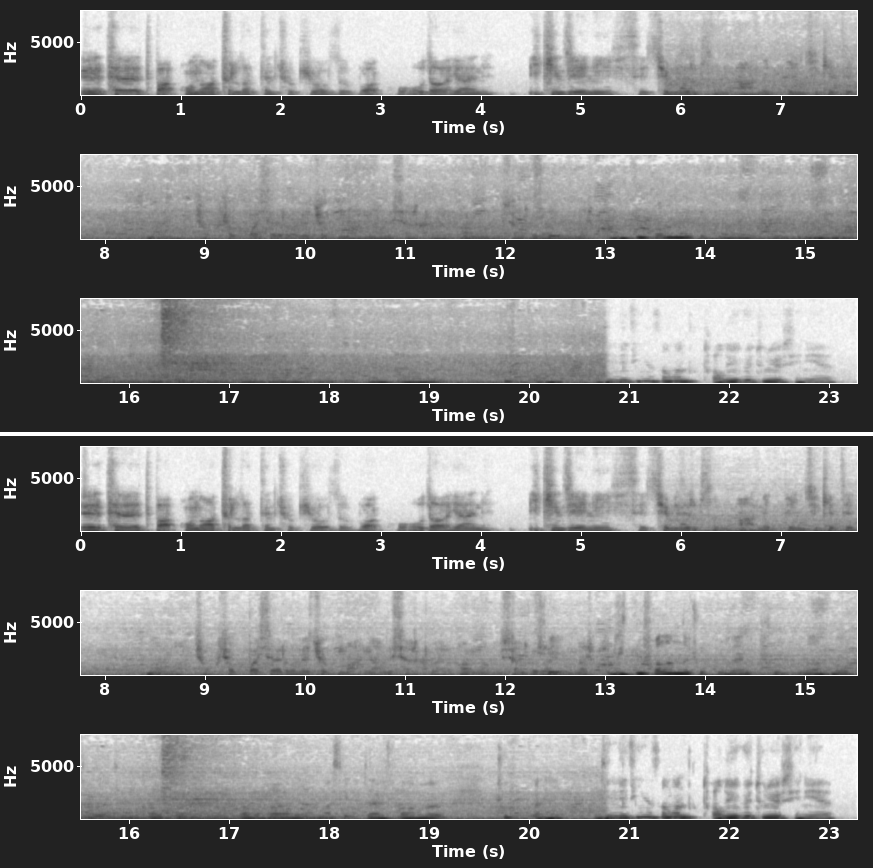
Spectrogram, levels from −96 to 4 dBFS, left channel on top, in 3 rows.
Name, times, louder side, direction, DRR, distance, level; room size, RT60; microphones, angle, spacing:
voice 1, 0.0-4.1 4.5-13.0 19.7-19.8, right 1 dB, 15° right, 1.2 m, -33 dB
sound 1, 5.8-20.8, left 3 dB, 35° left, 0.5 m, -31 dB
voice 2, 8.4-8.8 12.1-12.6 13.0-20.3 20.6-23.0, right 4 dB, 90° right, 0.4 m, -23 dB
3.9 x 2.5 x 2.6 m
head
